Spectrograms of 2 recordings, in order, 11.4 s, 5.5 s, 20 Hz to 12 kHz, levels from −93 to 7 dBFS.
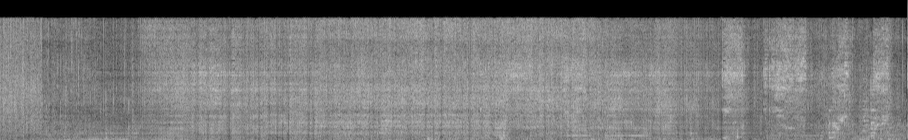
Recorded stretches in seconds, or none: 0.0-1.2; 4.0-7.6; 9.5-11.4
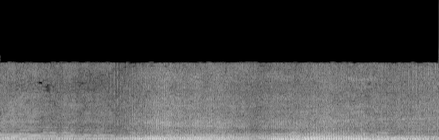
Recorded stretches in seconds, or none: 0.0-1.4; 4.7-5.5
